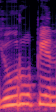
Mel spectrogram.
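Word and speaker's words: European: सोचोगे एन लगानी चाहिए नहीं यूरोपियन में ई साइलेंट है और यू से इसकी साउंड है वन यहां ओ एन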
